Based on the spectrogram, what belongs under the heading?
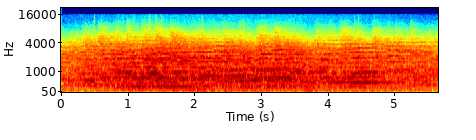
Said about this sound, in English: The wonderful sound of bell ringing. Not on the Isle of Man in that case, but you do get a bonus point if you can tell me the name of the peel.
